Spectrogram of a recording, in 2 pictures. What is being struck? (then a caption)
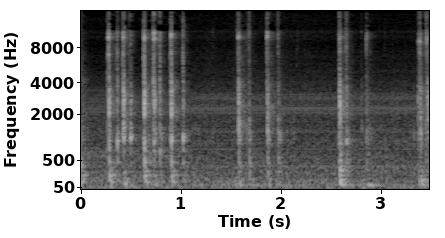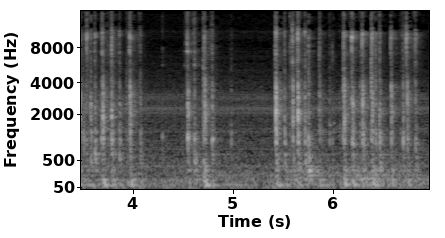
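Plastic mechanical keyboard. Fingertips type rapidly on a pink backlit mechanical keyboard with plastic keycaps and a roller wheel. Bright, sharp clacks come in quick bursts separated by short pauses, each keystroke dying away almost instantly over a faint low hum.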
